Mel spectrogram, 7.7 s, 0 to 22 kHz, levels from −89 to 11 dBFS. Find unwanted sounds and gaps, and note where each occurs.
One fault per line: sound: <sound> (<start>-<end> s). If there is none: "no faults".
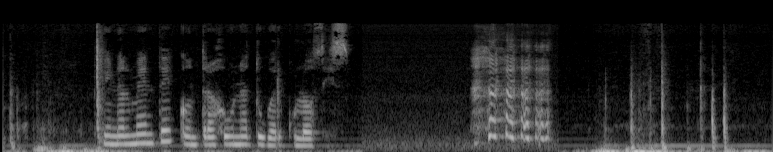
sound: laugh (4.7-5.5 s)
